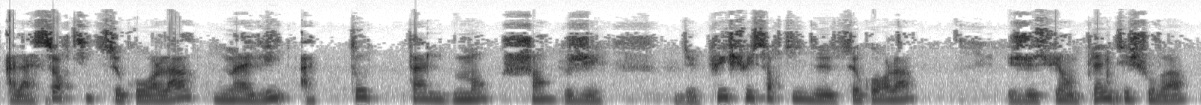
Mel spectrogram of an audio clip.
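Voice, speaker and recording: A man's voice: a little high, normal speed, muffled recording, a little hiss or hum. A man telling an emotional personal story in an earnest way. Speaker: testimony teller. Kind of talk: personal testimony.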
